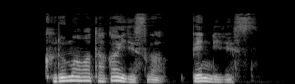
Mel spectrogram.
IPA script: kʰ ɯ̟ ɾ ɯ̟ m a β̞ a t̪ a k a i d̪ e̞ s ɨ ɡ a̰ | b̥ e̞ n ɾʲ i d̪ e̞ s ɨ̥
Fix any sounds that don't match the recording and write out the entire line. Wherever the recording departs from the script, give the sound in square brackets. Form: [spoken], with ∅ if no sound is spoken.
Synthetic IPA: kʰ ɯ̟ ɾ ɯ̟ m a β̞ a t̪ a k a i d̪ e̞ s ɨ ɡ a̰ | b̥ [ẽ̞] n ɾʲ i d̪ e̞ s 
